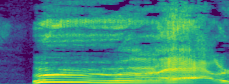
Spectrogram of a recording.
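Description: A boy's voice holding one long, loud, horn-like note, mimicking the blast of a conch shell blown to call a meeting. It starts abruptly about a third of a second in, and its pitch sags slowly as it is held.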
